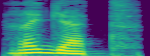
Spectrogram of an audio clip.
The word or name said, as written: régate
